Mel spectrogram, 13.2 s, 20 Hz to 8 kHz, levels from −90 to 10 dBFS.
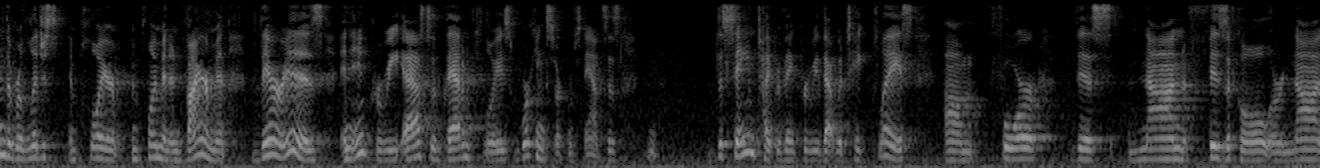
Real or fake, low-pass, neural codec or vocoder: real; 7.2 kHz; none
